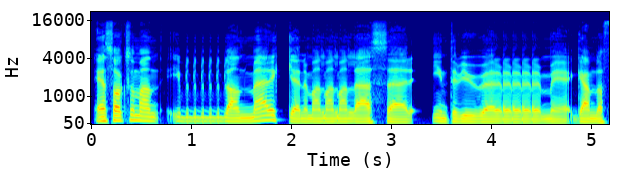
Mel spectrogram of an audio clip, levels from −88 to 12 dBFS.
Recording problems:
audio stuttering; at 1 s, at 2 s and at 4 s

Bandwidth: 15 kHz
